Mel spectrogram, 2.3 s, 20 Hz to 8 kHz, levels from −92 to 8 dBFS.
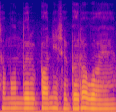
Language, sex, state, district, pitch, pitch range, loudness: Hindi, male, Rajasthan, Bikaner, 130 Hz, 125-135 Hz, -16 LUFS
